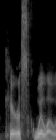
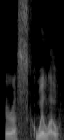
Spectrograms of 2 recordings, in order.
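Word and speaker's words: Carrasquillo: David Carasquillo is what Tanner says. Carasquillo.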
